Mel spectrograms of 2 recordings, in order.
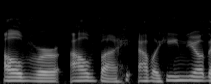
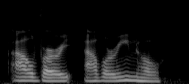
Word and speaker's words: Alvarinho: And the only one that most people, I think, would have any idea is Albarino, which is really Alvarinho. They pronounce it different, but it's the Albarino in Spain. There's a V and an H. In the same Alvarinho in Portugal.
